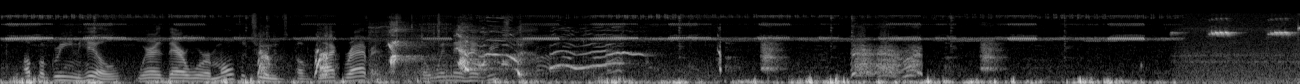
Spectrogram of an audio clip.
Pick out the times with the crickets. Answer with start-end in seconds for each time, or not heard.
0.0-12.9.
